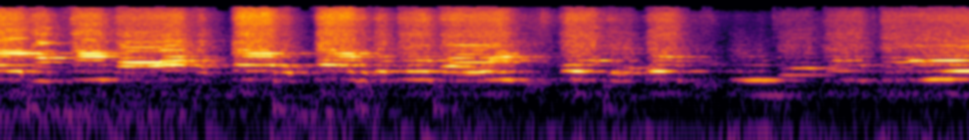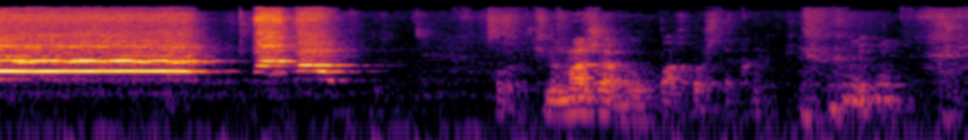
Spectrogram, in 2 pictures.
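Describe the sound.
A Russian rozhok horn plays a bright, reedy melody of quick notes and a few held tones for about six seconds, then stops as a voice begins talking.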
